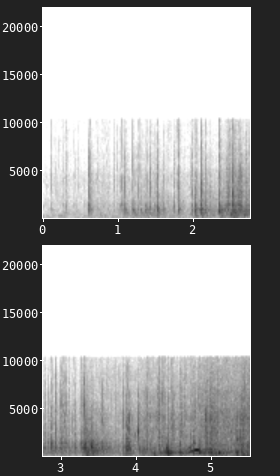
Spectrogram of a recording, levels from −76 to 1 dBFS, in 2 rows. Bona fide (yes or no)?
yes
